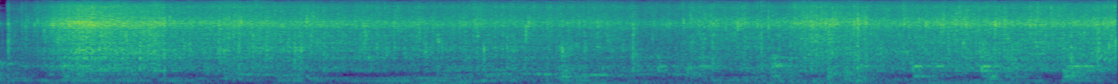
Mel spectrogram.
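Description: Onions and curry leaves sauté in hot oil for a homestyle village-style mutton kari kulambu, a loud, continuous close-up sizzle broken by the scrape and rattle of stirring, with no one speaking.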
